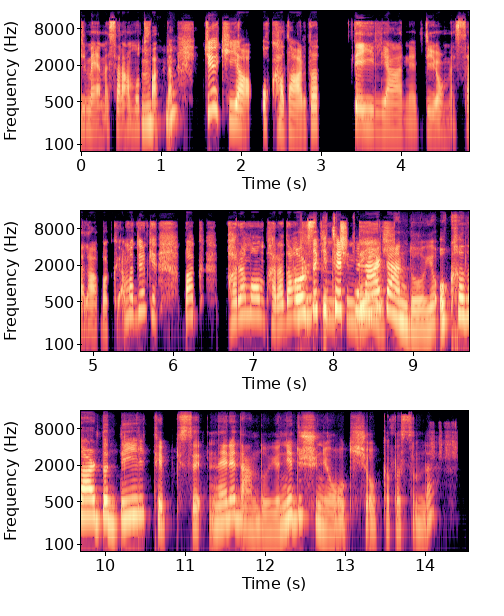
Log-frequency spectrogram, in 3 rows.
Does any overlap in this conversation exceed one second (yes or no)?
yes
